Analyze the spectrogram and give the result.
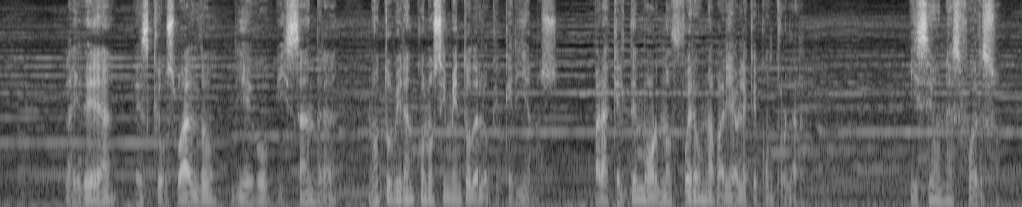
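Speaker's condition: No condition

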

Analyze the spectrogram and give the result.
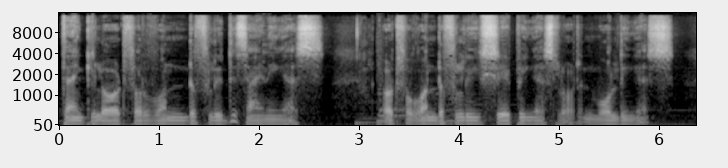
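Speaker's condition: No condition

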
